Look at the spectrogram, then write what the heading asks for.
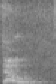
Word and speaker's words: tau: T, tau. In Greek, T is pronounced tau. When you pronounce the alphabet, you pronounce it as tau.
